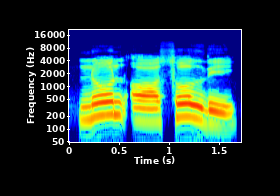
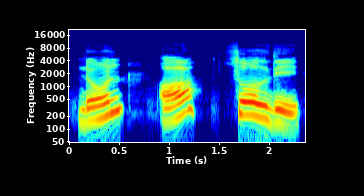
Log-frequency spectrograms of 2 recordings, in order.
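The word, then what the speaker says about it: non ho soldi: আমার কাছে টাকা নেই এই বাক্যের ইতালিয়ান ভাষা হবে নন অ সোলদি। নন অ সোলদি। ইতালিয়ান ভাষাতে HO এর উচ্চারণ হবে অ।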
